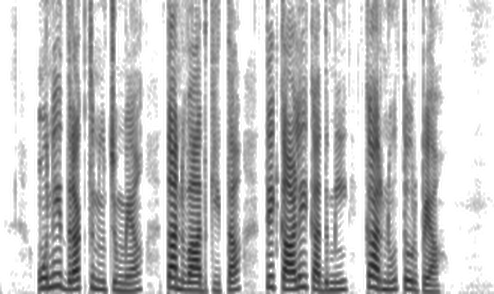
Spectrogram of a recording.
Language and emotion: Punjabi, neutral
